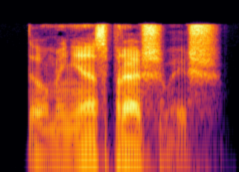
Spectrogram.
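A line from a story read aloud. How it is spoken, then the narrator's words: Angry hiss through teeth. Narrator (Russian): зло процедил граф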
